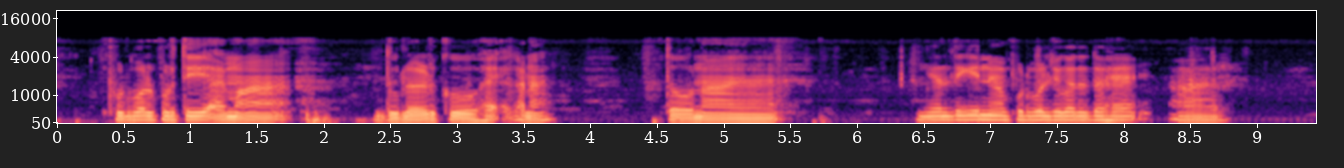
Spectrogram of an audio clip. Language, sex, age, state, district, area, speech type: Santali, male, 18-30, West Bengal, Purba Bardhaman, rural, spontaneous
